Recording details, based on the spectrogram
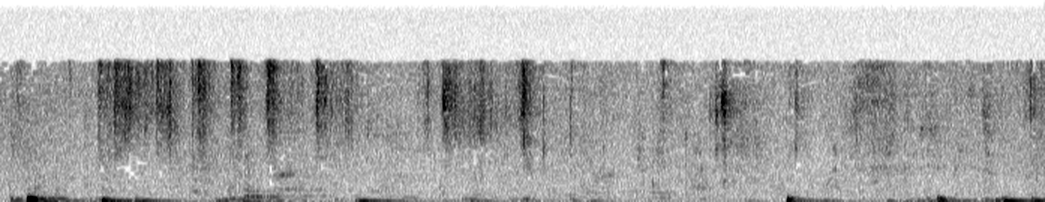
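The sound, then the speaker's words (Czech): Coins being handled and counted at a camp: scattered soft clicks and light taps come in irregular bursts over dull, low thumps of movement, with no talking. “Má za úkol spočítat si mince.”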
